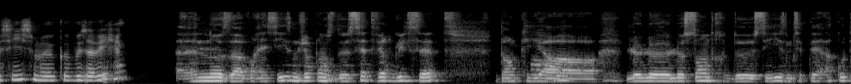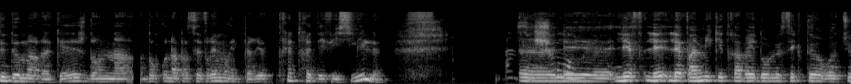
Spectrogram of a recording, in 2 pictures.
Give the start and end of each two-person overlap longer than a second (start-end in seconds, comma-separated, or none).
none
